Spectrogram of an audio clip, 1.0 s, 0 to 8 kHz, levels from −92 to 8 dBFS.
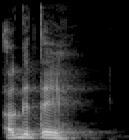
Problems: none marked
